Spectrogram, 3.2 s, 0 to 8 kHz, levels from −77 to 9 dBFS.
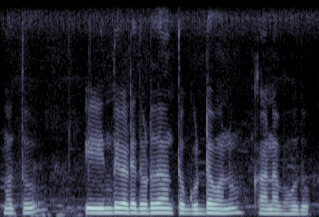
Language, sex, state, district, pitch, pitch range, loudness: Kannada, male, Karnataka, Koppal, 165 Hz, 150-170 Hz, -15 LUFS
